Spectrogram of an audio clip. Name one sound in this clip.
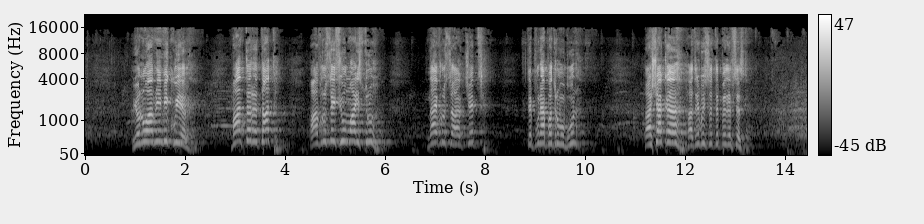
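A man speaks loudly into a microphone over a public address system in a large echoing hall.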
